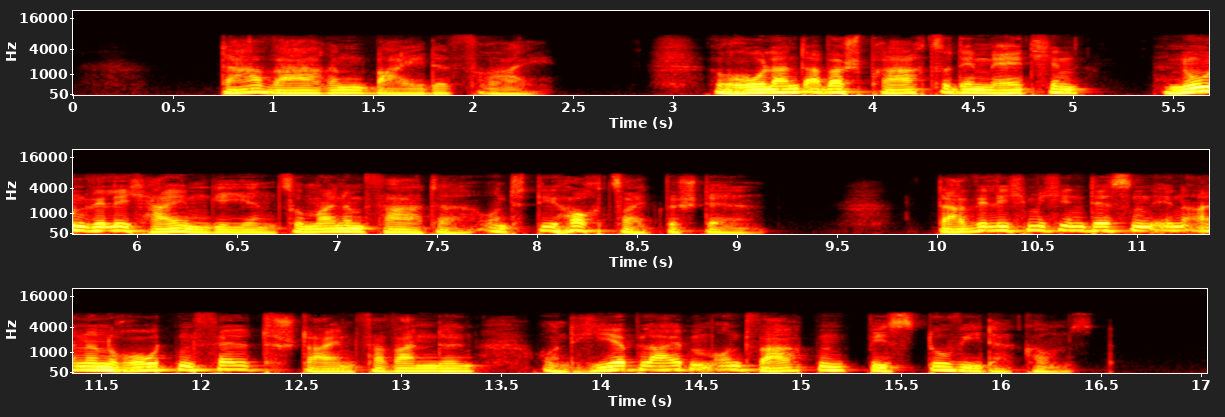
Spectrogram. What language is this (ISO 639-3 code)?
deu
